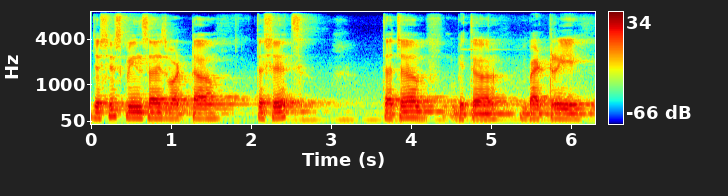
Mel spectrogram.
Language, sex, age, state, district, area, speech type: Goan Konkani, male, 30-45, Goa, Bardez, urban, spontaneous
